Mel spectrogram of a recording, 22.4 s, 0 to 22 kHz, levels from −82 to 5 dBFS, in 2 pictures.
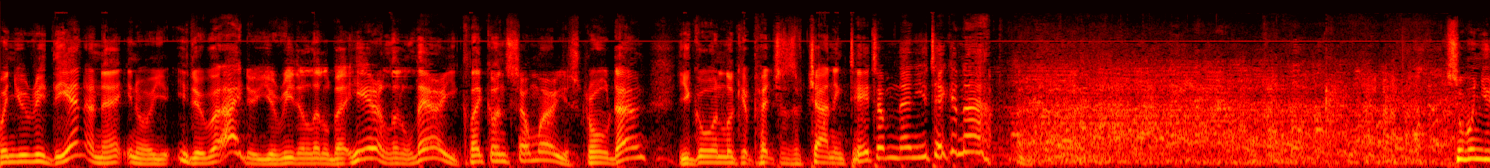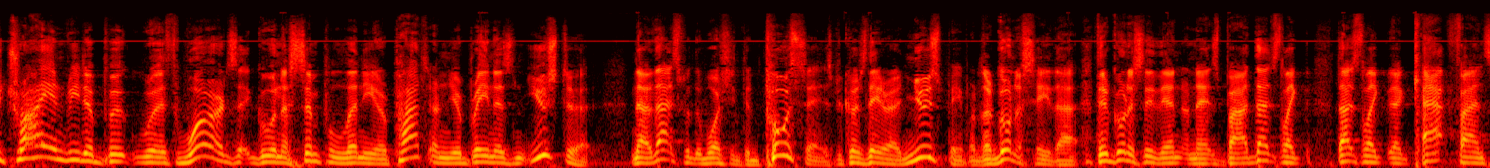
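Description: A steady, high-pitched whine sits under the sound from start to end. It is USB whine, fixed at 8 kHz. The bus draws current in 125-microsecond microframes, and that ripple leaks into the audio. It is quiet, roughly 25 dB below the signal.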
